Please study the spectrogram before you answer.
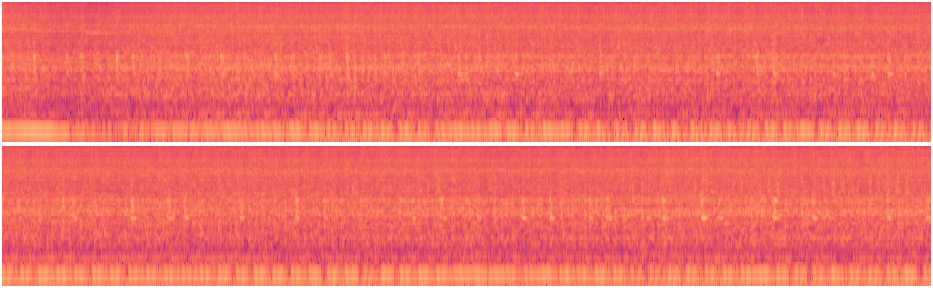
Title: Knocking sound?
